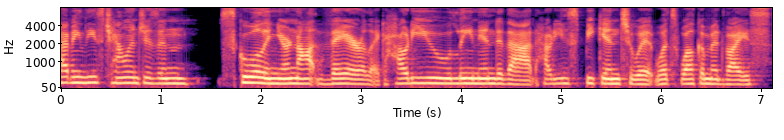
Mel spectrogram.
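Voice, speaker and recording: This woman has a medium pitch and a plain, everyday voice. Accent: American. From small-town Wisconsin, US Midwest. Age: 50s. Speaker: pastor. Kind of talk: interview.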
